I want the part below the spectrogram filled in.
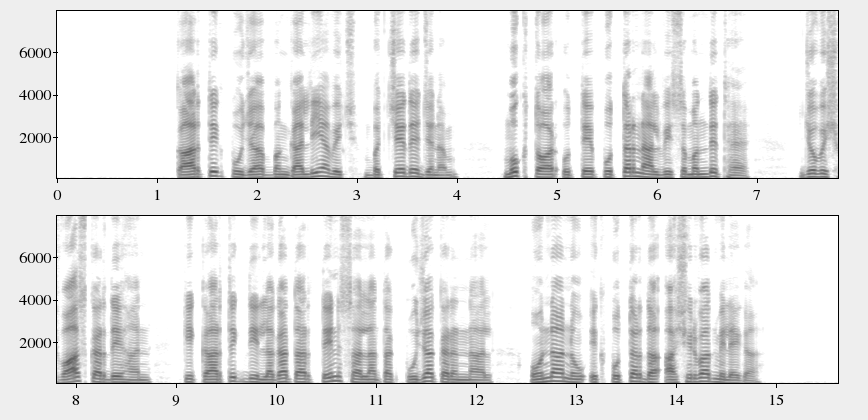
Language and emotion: Punjabi, neutral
